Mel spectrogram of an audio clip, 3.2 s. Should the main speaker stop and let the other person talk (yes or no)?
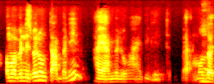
no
